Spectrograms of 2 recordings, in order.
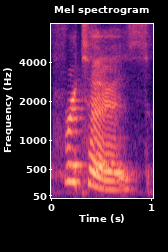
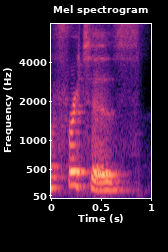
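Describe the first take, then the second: First: "fritters" said slowly in standard English; standard pronunciation. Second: "fritters" in a Jamaican accent. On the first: Host showing viewers both ways to say fritters, standard pronunciation. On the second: Host showing viewers how Caribbeans say fritters, Jamaican accent. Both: Shown as a demonstration. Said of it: "if you wanna say it in an accent".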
